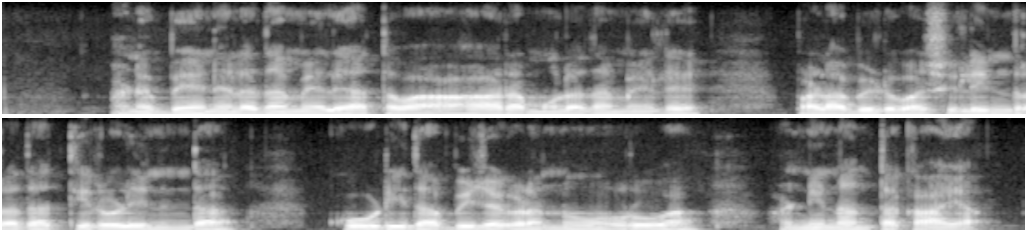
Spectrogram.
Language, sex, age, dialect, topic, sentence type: Kannada, male, 31-35, Mysore Kannada, agriculture, statement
